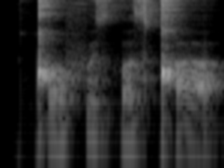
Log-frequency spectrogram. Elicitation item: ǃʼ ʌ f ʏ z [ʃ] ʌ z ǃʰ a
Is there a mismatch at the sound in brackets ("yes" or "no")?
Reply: yes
